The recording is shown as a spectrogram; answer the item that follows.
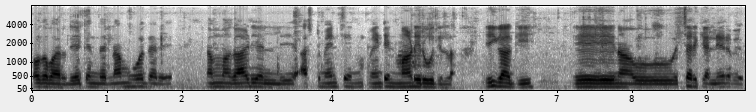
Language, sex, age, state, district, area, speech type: Kannada, male, 18-30, Karnataka, Udupi, rural, spontaneous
